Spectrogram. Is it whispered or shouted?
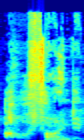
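whispered. It is said in a threatening whisper.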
